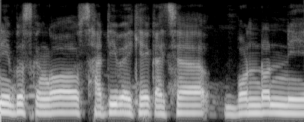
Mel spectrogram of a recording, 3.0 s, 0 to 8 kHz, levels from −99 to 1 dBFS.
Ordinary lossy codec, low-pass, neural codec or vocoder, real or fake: none; 7.2 kHz; none; real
